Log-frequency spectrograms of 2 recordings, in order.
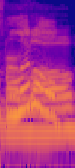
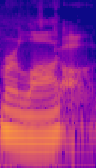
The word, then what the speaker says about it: Merlot: about and those yeah like you like a Mero you you love a dry Mero I do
